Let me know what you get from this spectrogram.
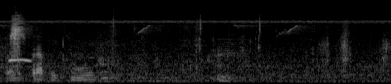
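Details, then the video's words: Baby monkey Lucie crying pitifully for milk, hungry and foaming at the mouth: a short, loud whistled cry, then a few faint harmonic squeaks, followed by quiet background with a steady high hiss. "Lucie Very Pitiful Need Milk Crying foaming At The Mouth I Lovely Baby Monkey"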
